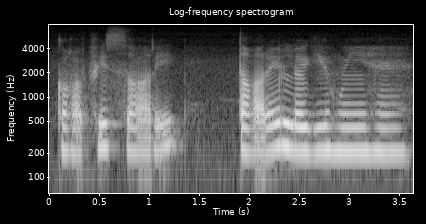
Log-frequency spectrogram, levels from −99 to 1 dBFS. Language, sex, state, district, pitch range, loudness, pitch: Hindi, female, Uttar Pradesh, Saharanpur, 210-230 Hz, -20 LUFS, 210 Hz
